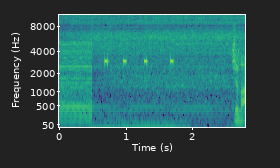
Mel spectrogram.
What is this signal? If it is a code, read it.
There is no code.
